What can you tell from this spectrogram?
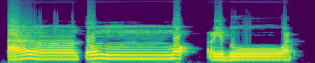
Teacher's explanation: Karena ada huruf mim mati bertemu dengan huruf mim hidup. Cara membacanya didengungkan selama 3 harokat. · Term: idgham mimi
